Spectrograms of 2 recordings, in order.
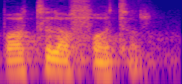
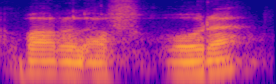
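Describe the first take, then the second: First: The t in bottle is said crisply. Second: The t in bottle is a soft flap.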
